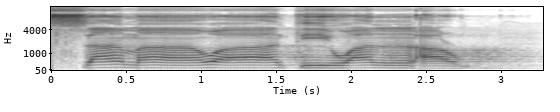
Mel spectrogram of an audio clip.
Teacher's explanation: huruf dhad berada di akhir bacaan tetap dibaca namun tanpa bersuara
